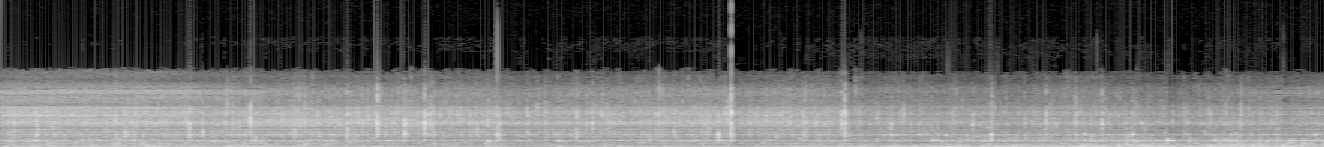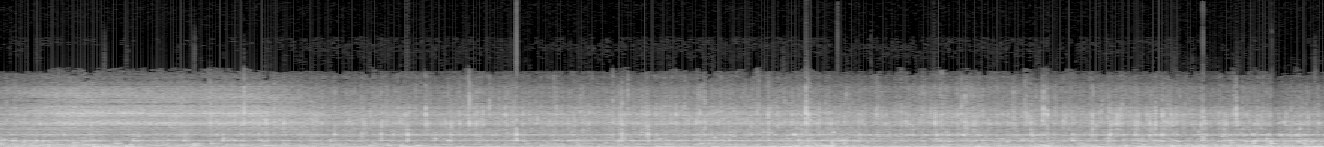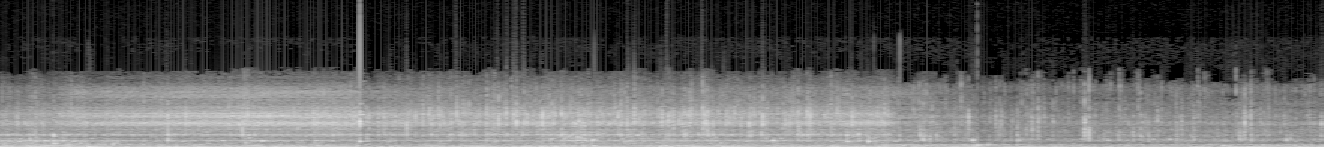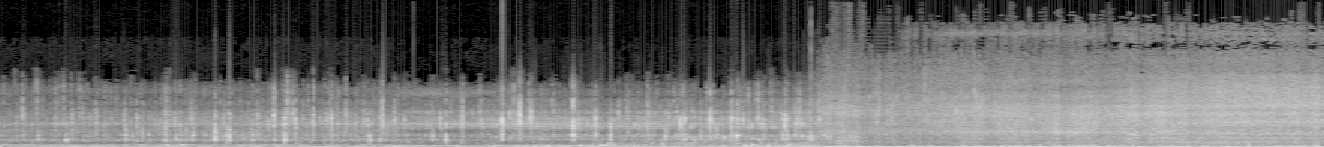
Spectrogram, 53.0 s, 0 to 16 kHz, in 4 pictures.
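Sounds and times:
underwater boat motor hum: 0:00.0 - 0:52.9
low tone rising in pitch: 0:47.8 - 0:52.9.

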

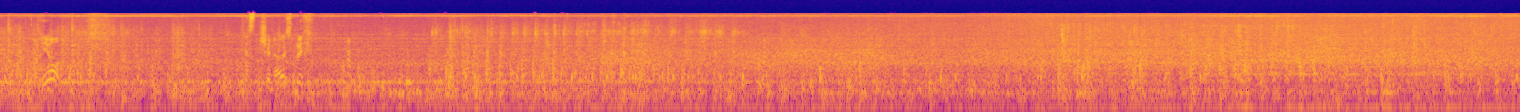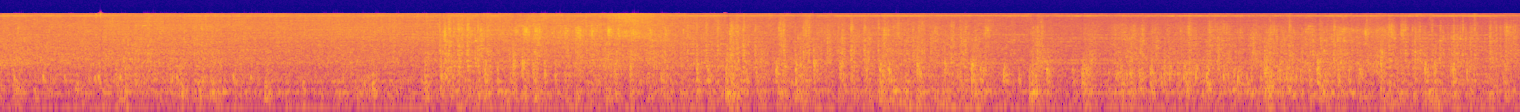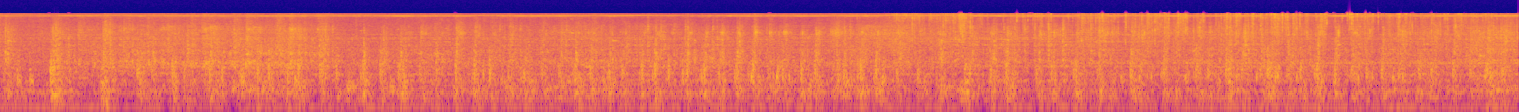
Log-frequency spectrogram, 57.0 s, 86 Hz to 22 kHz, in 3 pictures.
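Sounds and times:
monorail wheels rumbling on track: 0:00.0 - 0:56.9.

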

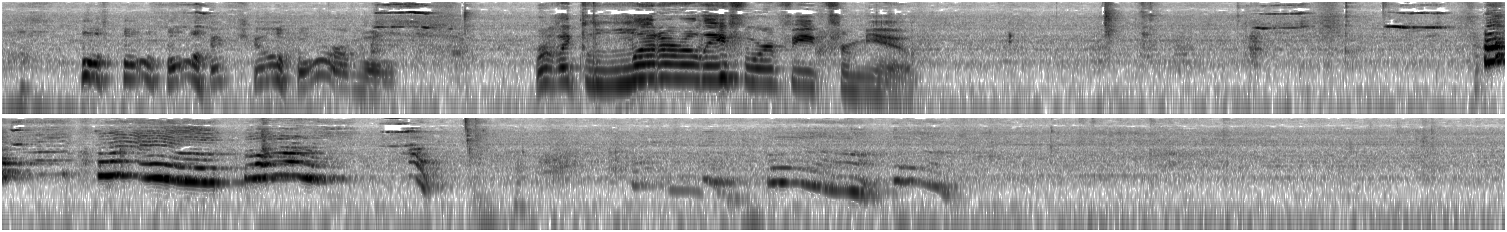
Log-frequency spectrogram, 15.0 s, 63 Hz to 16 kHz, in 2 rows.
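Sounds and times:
dog whining and whimpering: 0:01.8 - 0:02.4, 0:06.2 - 0:12.4.

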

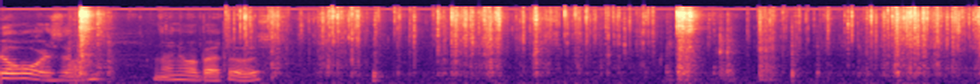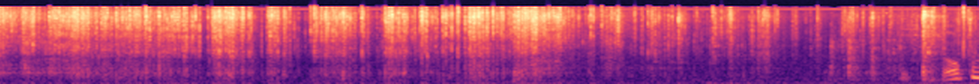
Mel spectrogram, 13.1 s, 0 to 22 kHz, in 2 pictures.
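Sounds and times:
plastic bag crinkling: 0:01.4 - 0:13.0.

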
